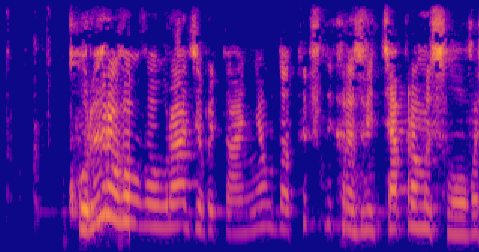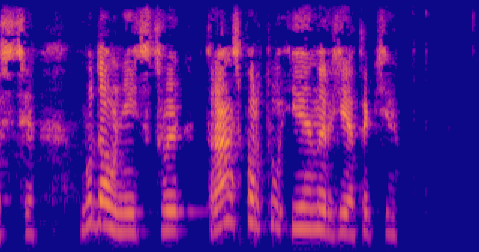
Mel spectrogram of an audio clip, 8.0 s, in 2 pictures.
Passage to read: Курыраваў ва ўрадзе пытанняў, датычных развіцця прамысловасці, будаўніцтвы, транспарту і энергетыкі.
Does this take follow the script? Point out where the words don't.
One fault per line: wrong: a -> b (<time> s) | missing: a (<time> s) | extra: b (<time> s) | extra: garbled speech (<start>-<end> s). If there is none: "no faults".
no faults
